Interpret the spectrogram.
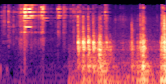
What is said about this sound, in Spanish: Sí, más fácil que abrir la puerta. Tienes razón. Con todas las llaves que tengo.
